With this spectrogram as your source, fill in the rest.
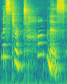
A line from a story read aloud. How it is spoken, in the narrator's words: bawled Lucy in his ear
